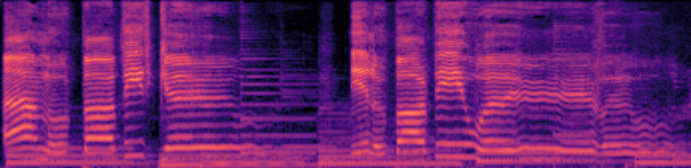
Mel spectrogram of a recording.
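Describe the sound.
An AI-generated voice imitating a singer sings a bright, bouncy pop melody over a steady synth backing track, the vocal loud and upfront with short gaps between phrases.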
